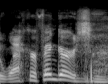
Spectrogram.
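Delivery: small, mild yell, held back. Player wishing for a druid spell calls it out, yelling.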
